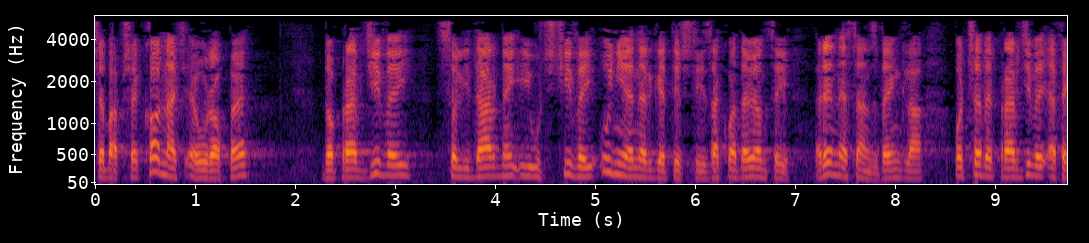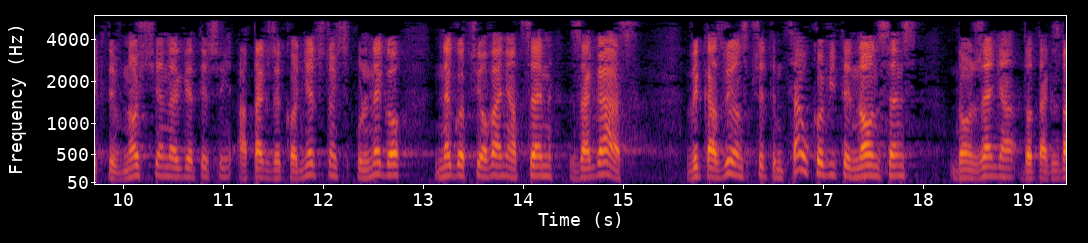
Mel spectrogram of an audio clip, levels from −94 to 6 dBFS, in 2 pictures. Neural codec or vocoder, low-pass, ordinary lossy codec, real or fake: none; 5.4 kHz; MP3, 48 kbps; real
